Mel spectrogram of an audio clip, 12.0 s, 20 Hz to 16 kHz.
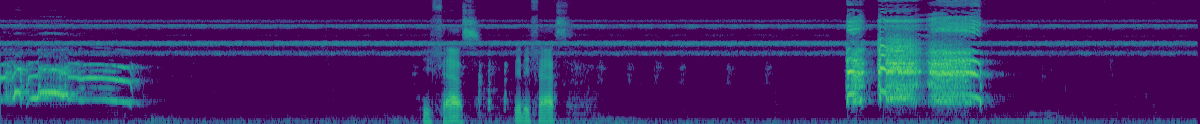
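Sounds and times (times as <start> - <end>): rooster crowing: 0.0 - 1.7, 8.4 - 10.1.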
